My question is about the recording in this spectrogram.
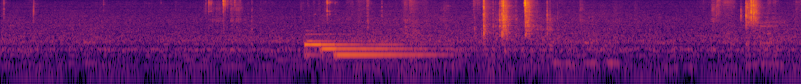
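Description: A short plucked-string chord of three notes struck one after another rings out about three seconds in and fades over about a second. Three sharp clicks follow about two seconds later, then one more near the end, as small metal engine parts and a hex key are handled.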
